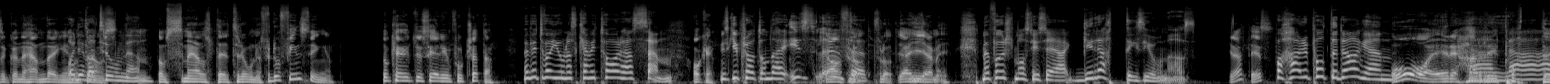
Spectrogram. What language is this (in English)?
Swedish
